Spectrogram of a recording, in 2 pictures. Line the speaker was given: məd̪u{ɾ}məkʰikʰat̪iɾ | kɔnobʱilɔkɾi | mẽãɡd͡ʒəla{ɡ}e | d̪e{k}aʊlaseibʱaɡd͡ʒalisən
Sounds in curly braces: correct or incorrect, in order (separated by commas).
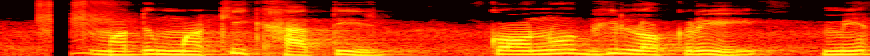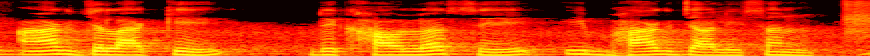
incorrect, incorrect, incorrect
